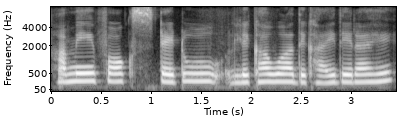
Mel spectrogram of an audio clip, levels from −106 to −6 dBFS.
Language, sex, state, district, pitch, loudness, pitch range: Hindi, female, Madhya Pradesh, Bhopal, 235 Hz, -16 LUFS, 225-250 Hz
